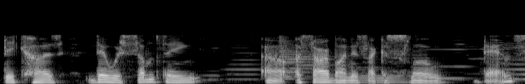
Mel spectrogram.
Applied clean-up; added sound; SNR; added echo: classical method log-MMSE.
